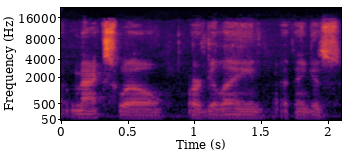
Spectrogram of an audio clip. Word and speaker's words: Ghislaine: As best as we know, it's been reported that in 2024, Ghislaine Maxwell, or Ghislaine, I think is how it's pronounced, arranged and wired $1 million to Publicist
